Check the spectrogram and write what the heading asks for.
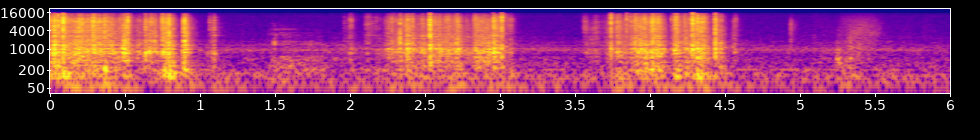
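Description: Miniature figures on square bases being handled, slid and set down on a tabletop game mat: three short bursts of scraping and clicking about a second apart, with a fainter one near the end.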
